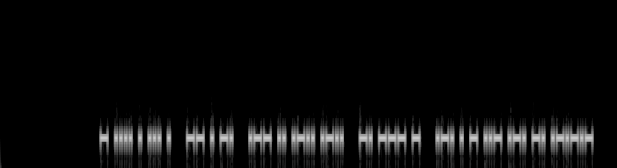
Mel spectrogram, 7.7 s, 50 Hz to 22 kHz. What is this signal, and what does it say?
Morse code, heard as a keyed tone, about 40 wpm, 700 Hz. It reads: THESE MEN WILL NOT RETURN.
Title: Sentences from Top 1000 Words - Review Part 1 - 40wpm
